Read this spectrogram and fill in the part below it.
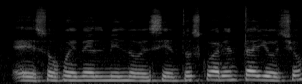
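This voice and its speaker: Audible room echo surrounds a woman's fairly low, dark and mellow voice as she speaks very slowly with monotone, flat intonation. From Colombia, Tolima (Ambalema). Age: 80s+. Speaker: grandmother interviewee. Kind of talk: oral history interview.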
